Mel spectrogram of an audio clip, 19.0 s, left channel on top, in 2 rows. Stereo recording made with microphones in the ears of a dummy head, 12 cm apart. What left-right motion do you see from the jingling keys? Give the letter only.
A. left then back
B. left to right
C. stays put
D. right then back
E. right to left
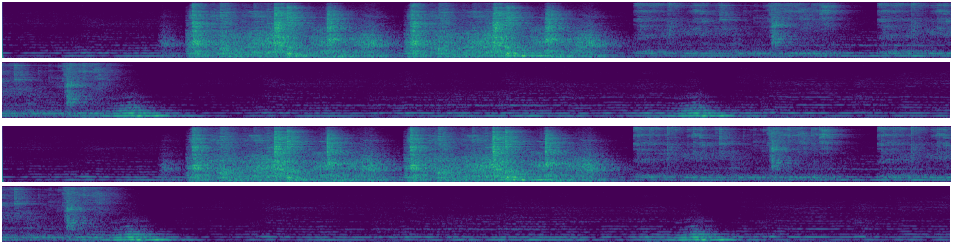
D.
